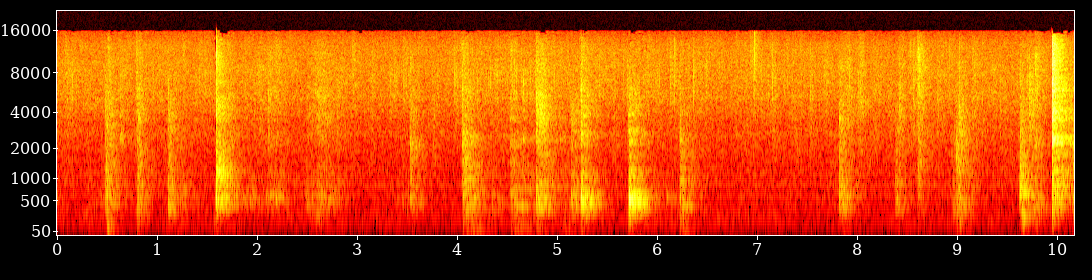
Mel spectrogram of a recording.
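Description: Mung bean pancake sizzling in a frying pan on the gas hob, a faint steady hiss, with scattered short knocks and taps over it.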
